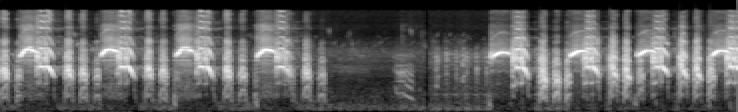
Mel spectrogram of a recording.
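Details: Grey francolin (teetar) calling: harsh, rhythmic repeated phrases, each an arched ringing note followed by rapid clipped notes, about four phrases, a short silence, then the series starts again.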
